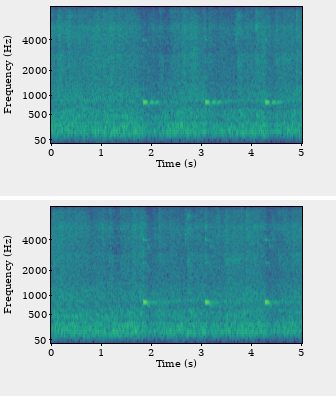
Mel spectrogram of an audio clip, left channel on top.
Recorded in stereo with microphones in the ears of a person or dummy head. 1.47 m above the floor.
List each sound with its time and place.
1.8 s a doorbell: 10° right (ahead or behind), 1.2 m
